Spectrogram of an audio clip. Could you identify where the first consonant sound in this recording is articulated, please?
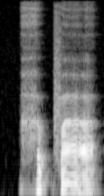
glottal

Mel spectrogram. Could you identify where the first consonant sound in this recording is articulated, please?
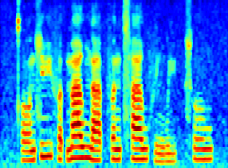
velar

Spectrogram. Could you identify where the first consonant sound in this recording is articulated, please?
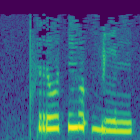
velar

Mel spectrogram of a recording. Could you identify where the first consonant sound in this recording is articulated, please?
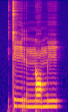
alveolar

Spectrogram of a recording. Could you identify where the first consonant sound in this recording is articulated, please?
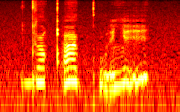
alveolar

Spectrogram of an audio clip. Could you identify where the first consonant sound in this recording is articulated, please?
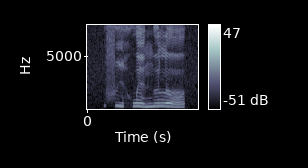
labial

